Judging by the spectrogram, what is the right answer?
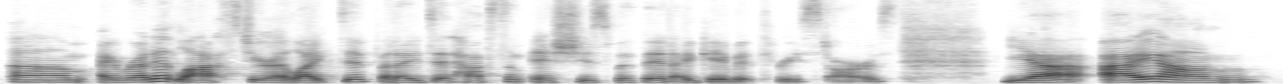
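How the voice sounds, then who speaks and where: A hoarse young woman in her twenties hosting a casual reading livestream, chatty and giggly as she reads viewer comments, trying to talk more quietly than usual. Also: mid-range voice, steady tone, normal speed. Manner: tries to speak softer than usual. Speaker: booktube livestream host. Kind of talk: casual chat with live viewers.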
